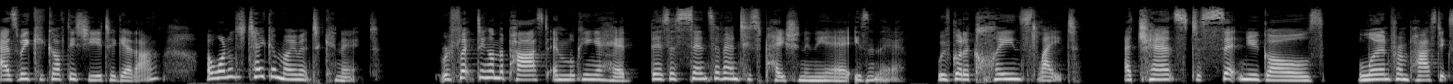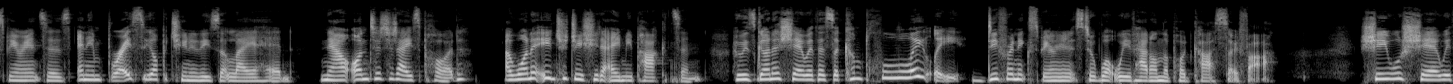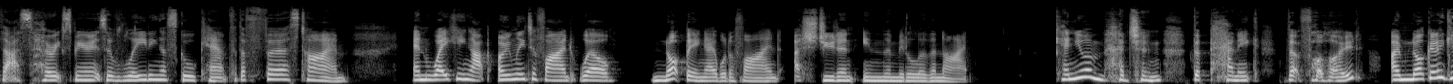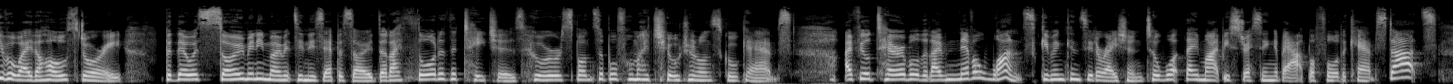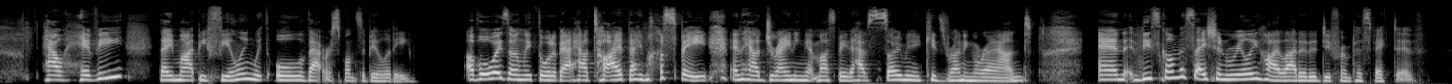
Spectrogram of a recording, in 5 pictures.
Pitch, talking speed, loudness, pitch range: 210 Hz, 185 wpm, -17 LUFS, 185-235 Hz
